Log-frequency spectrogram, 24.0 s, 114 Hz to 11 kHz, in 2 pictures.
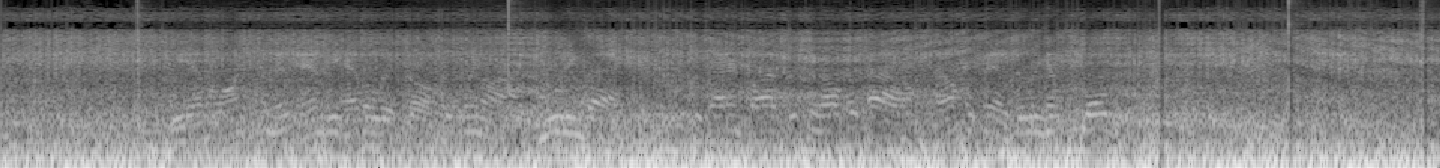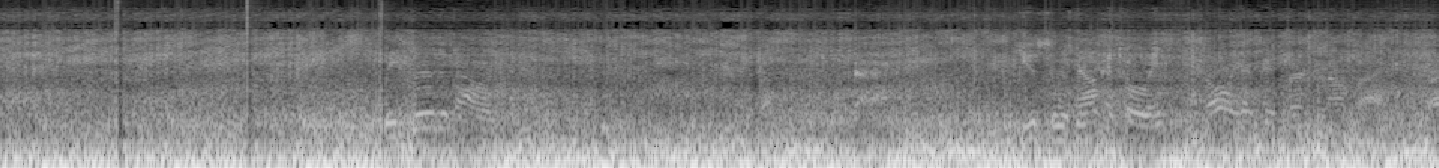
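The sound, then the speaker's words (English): Heavy roaring rumble of a rocket launch at ignition, building to 7.7 million pounds of thrust for a crewed moon landing mission. The dense, loud low roar continues without a break, with one brief dip partway through. “We have ignition sequence start. Now building up to 7.7 million pounds of thrust.”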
